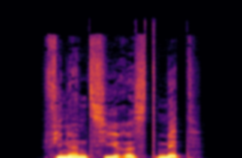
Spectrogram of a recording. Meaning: second-person singular subjunctive I of mitfinanzieren
- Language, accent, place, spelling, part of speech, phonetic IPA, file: German, Germany, Berlin, finanzierest mit, verb, [finanˌt͡siːʁəst ˈmɪt], De-finanzierest mit.ogg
